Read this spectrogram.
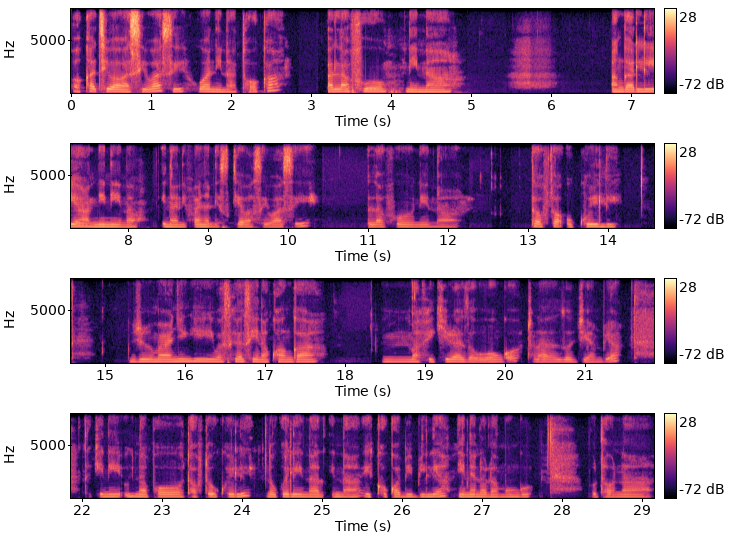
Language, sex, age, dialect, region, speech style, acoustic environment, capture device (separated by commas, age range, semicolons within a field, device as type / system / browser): Swahili, female, 18-24, Kenya - Nairobi Sheng-influenced, Kenya, relaxed, silence, mobile / Linux / Chrome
